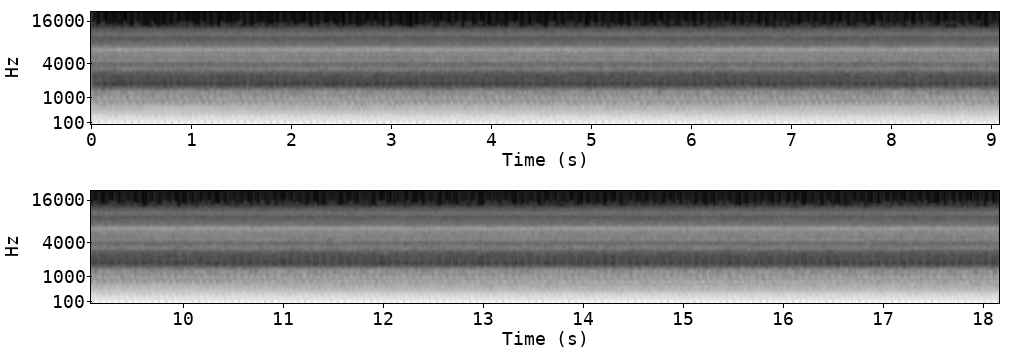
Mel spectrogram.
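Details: Steady, unbroken mechanical hum and buzz of a nebulizer compressor running continuously as half-hour ASMR white noise.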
